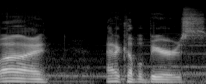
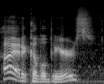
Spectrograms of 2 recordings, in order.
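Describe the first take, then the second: First: It is said in a sheepish, guilty tone. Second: It is said in a hearty old sea captain's voice. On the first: The speaker is giving in and feels bad about it. The speaker calls it wrong. "like it sounds guilty" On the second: The speaker is proud and unapologetic about it. The speaker calls it right. "saying it like I'm a captain on an old maritime vessel"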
